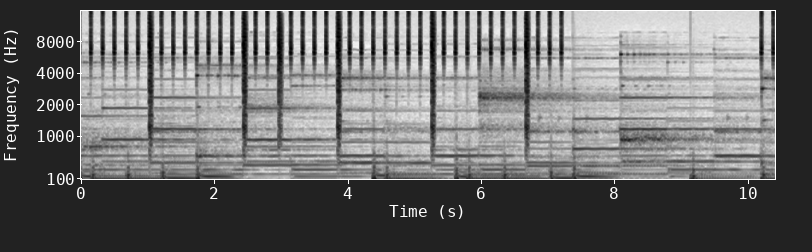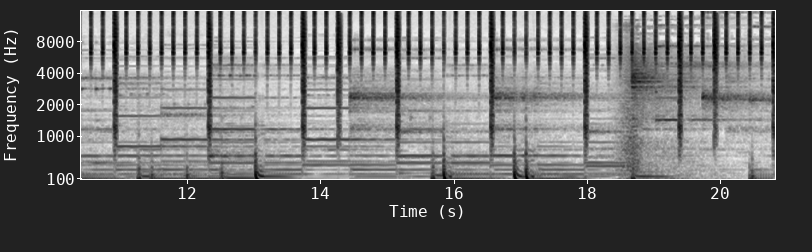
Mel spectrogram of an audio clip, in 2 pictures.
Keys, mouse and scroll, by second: 0.5 shift+click, 0.9 click, 2.1-3.3 drag, 3.9-5.3 drag, 8.2 click, 8.8 shift+middle click, 10.2 click, 11.2 drag, 12.4-13.6 drag, 19.0 click, 20.7 click.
